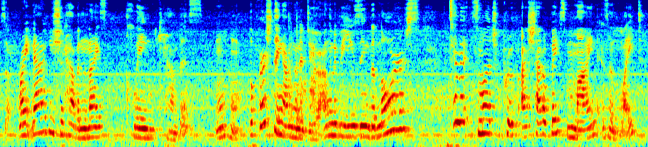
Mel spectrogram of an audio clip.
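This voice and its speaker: A young woman with a raspy morning voice takes her time through a makeup tutorial at home, her fairly high pitch swinging widely. She addresses the camera chattily and instructively, full of fillers and asides, while loud hiss and air-conditioner hum run underneath.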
